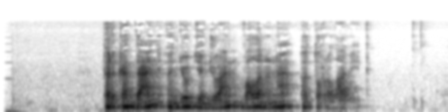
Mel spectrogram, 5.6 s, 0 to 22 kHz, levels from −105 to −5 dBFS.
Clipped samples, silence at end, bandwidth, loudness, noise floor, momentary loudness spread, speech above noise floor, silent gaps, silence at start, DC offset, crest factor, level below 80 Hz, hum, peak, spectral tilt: under 0.1%; 1.2 s; 10.5 kHz; -19 LUFS; -78 dBFS; 14 LU; 60 dB; none; 1.3 s; under 0.1%; 20 dB; -52 dBFS; none; 0 dBFS; -8 dB/octave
